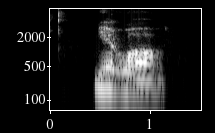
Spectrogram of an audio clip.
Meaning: plural of miroir
- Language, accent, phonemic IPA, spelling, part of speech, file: French, Canada, /mi.ʁwaʁ/, miroirs, noun, LL-Q150 (fra)-miroirs.wav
